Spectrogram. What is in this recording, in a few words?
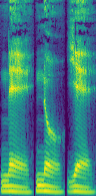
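"nenoye", concatenated syllables; Affixing experiment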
